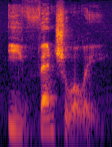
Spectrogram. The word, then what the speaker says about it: eventually: e eventual Le event the accents on that second syllable event this is kind of a CH sound CH wool between here and here it sounds like chew it's almost a almost W sound and then this is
